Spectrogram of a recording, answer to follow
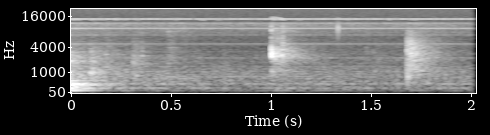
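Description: Near silence with two faint clicks, about two-thirds of a second apart, typical of a computer mouse clicking to change a presentation slide.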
